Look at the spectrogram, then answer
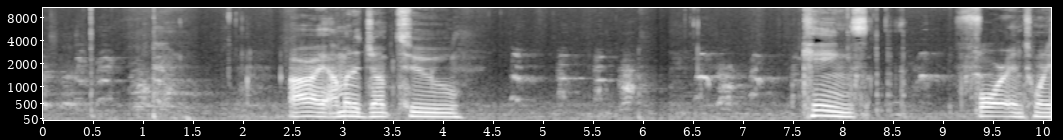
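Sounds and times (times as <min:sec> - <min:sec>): dog barking faintly: 0:00.0 - 0:01.6, 0:04.7 - 0:07.7
steady low hum: 0:00.0 - 0:10.0.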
